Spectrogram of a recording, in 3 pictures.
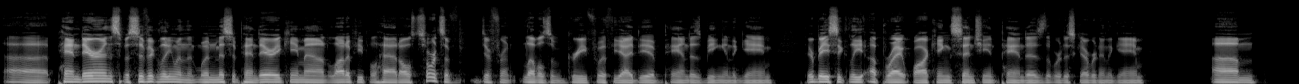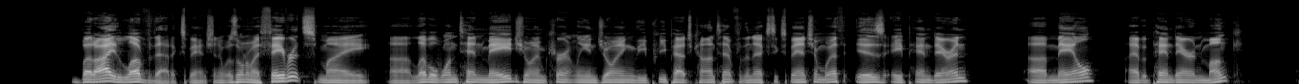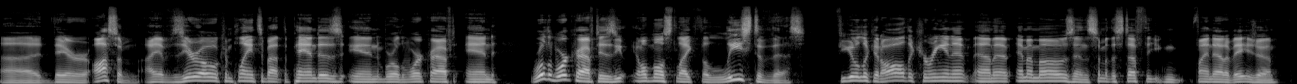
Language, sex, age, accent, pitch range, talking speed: English, male, 40-59, American, 100-140 Hz, 200 wpm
